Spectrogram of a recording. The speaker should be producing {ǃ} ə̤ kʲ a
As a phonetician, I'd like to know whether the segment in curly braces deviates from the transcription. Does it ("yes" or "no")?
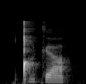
no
